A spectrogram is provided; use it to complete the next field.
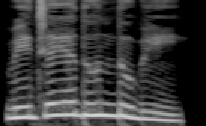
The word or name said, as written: ವಿಜಯದುಂದುಭಿ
